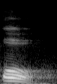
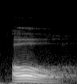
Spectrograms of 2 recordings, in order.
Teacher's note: Now coming to O. It's rounded.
